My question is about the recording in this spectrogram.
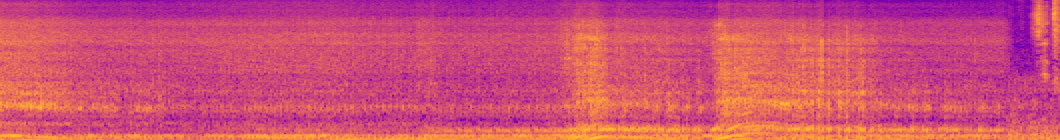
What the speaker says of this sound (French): on appuie sur ce petit bouton qui est sur la console centrale et les valves d'échappement s'ouvrent.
